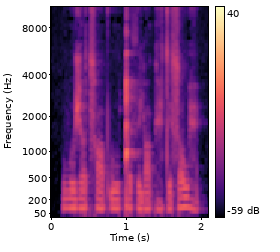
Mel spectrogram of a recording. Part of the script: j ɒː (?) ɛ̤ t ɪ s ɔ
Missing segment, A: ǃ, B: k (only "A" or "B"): B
